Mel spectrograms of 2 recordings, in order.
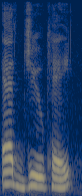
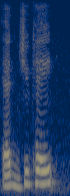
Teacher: Now this word is tricky because when you say it, educate, you kind of put a J sound in there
